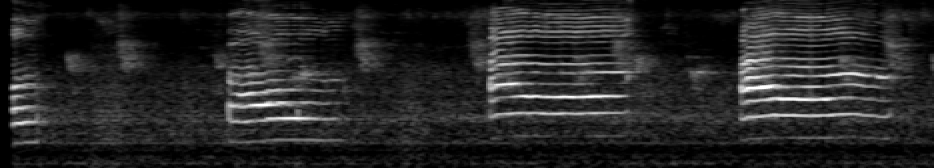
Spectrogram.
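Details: Mother cat calling her kitten: three clear harmonic meows, each about half a second to a second long, steady and slightly rising, spaced about one and a half seconds apart, with faint background hum.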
